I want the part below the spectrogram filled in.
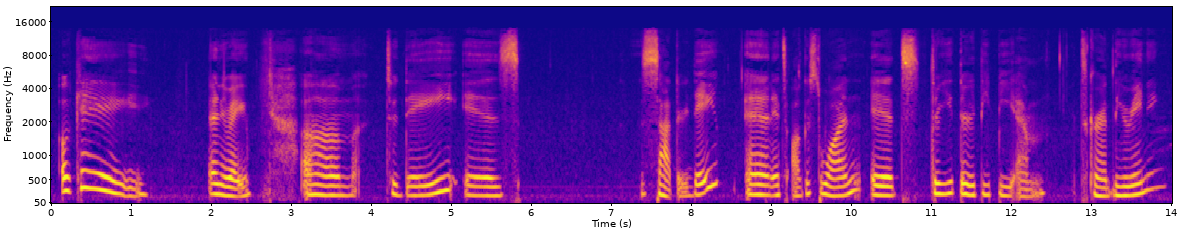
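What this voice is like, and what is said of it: Hoarse voice. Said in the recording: “I'm so sorry for my voice. It's medyo namamalat siya ngayon”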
